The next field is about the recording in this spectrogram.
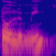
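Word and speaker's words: Ptolemy: Then टोलमी। देखिए, वैसे तो पी लगा है लेकिन पी साइलेंट रहता है, तो इसे हम बोलते हैं टोलमी, जो कि एक रोमन जोग्राफर और हिस्टोरियन थे।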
